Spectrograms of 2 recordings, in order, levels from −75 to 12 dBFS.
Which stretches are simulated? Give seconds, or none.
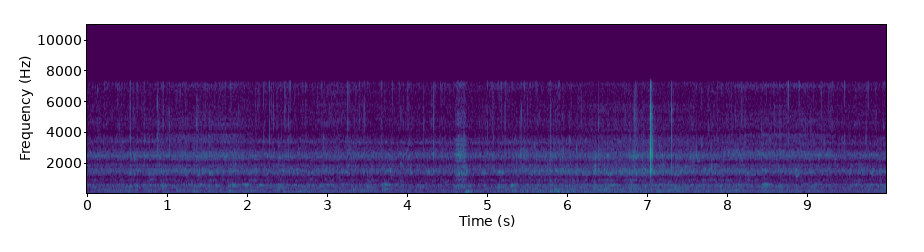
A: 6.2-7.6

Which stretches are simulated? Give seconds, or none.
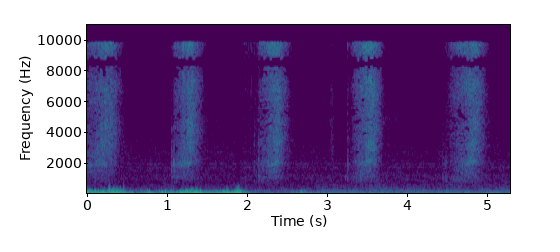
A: none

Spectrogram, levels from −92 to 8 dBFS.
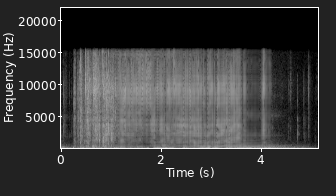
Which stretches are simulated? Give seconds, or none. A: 1.1-4.2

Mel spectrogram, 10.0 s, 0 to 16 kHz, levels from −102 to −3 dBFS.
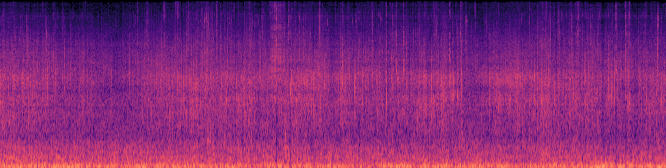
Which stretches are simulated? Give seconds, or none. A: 0.0-1.4; 3.8-7.0; 8.4-10.0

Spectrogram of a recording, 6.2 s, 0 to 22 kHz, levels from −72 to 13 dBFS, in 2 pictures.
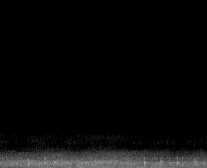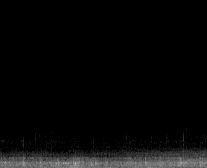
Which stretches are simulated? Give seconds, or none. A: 4.1-5.0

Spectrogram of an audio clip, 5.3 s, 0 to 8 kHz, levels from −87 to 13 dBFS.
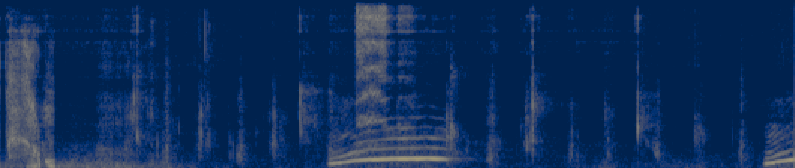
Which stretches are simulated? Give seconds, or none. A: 0.0-1.0; 1.9-4.3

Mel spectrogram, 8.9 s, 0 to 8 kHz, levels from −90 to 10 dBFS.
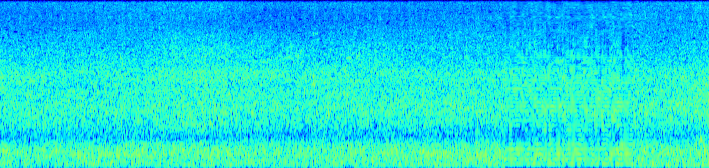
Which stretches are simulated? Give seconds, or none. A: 6.3-7.9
